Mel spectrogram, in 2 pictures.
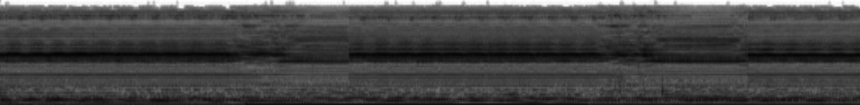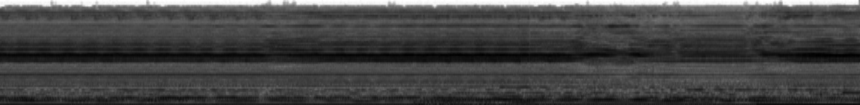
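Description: A permanent makeup machine buzzing steadily while shading powder brows, a constant high electric hum with slight shifts in pitch as the needle moves, close and continuous with no talk.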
